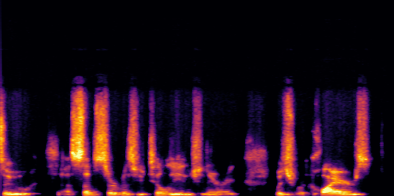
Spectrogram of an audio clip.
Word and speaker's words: SUE: Now those costs were based on the fact that there's a state law, which is pronounced SUE, Subsurface Utility Engineering, which requires a huge study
